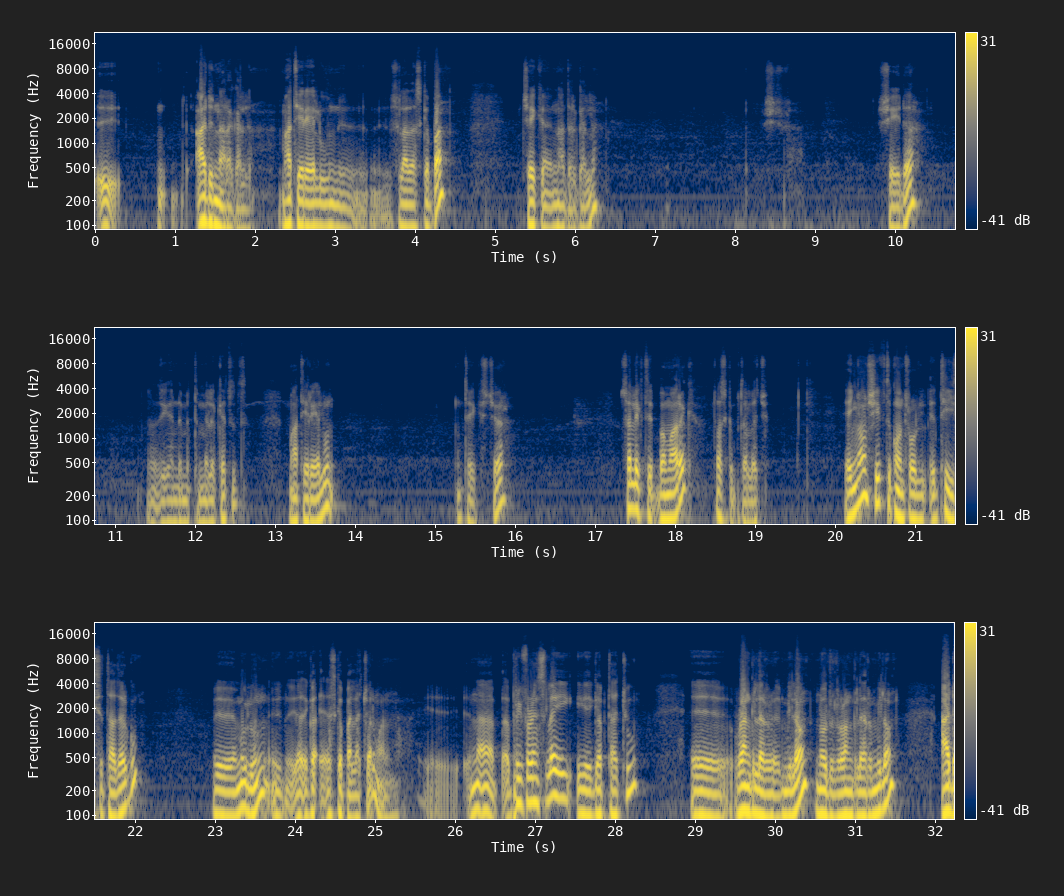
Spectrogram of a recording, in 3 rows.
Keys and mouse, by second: 0.1 KP_5, 0.6 KP_Enter, 8.8 click, 10.0-11.9 drag, 12.6 n, 13.6 click, 22.2 click, 26.9 KP_Add, 27.1 KP_Add, 28.4 click, 29.6 KP_Subtract, 29.7 KP_Subtract.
